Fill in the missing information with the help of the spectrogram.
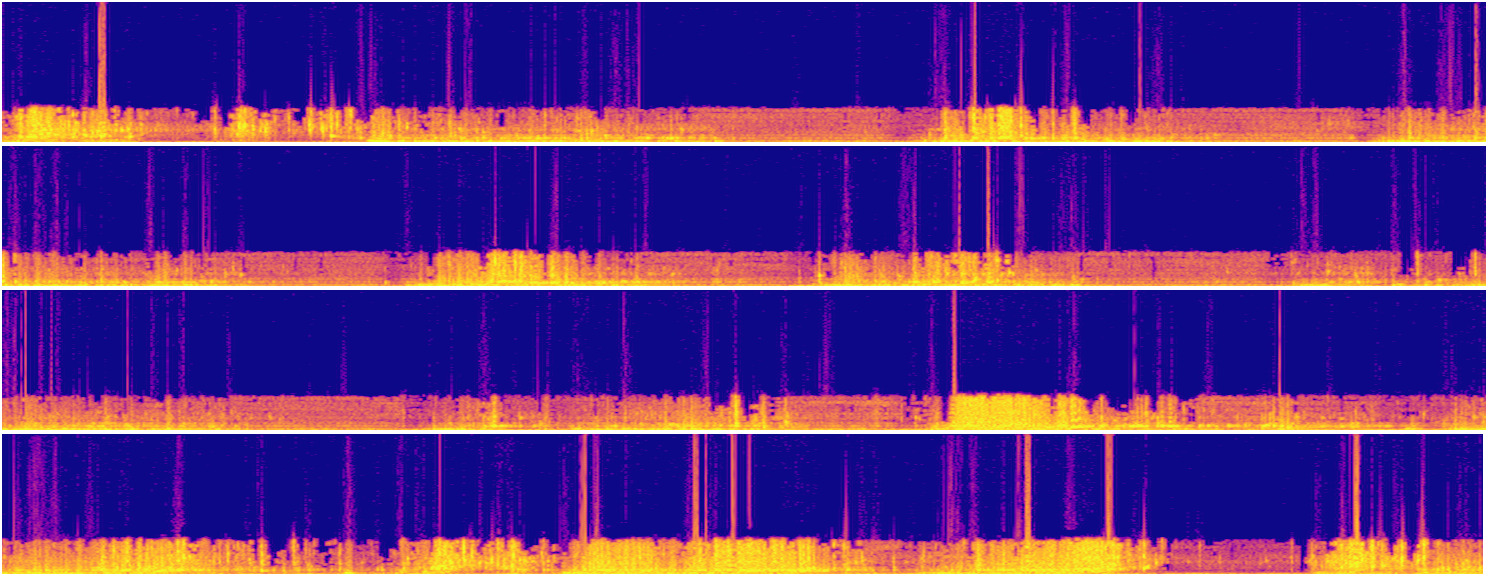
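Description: Scuba diver breathing through a regulator underwater: loud rushes of exhaled bubbles, each a second or two long, every two to three seconds, with quieter inhalation between.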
